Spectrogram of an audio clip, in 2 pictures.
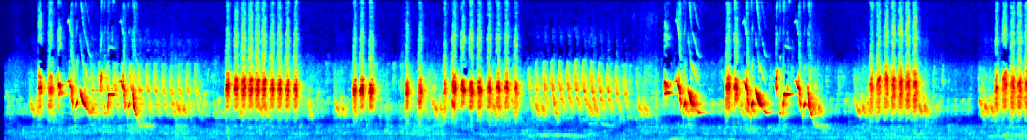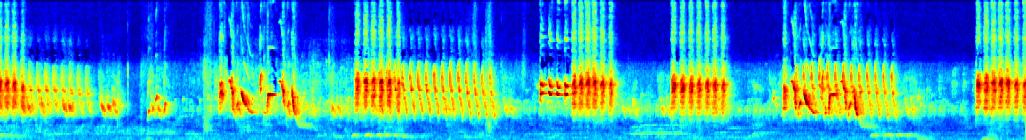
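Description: European goldfinch singing in a cage: rapid, twittering phrases, each a second or two long, repeated with short pauses between them.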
